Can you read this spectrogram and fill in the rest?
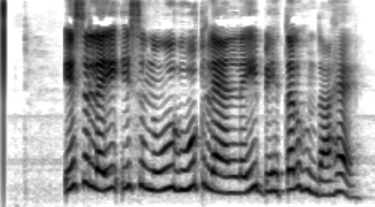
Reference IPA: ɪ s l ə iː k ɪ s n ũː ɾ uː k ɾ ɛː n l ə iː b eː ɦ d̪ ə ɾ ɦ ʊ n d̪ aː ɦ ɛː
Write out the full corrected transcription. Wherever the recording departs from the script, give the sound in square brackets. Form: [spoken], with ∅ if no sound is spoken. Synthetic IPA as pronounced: ɪ s l ə iː [ʔ] ɪ s n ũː ɾ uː k [l] ɛː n l ə iː b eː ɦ [t̪] ə ɾ ɦ ʊ n d̪ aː ɦ ɛː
